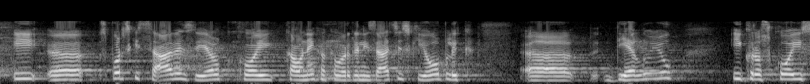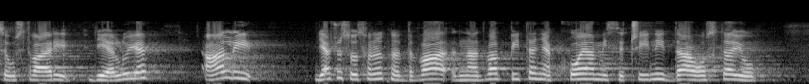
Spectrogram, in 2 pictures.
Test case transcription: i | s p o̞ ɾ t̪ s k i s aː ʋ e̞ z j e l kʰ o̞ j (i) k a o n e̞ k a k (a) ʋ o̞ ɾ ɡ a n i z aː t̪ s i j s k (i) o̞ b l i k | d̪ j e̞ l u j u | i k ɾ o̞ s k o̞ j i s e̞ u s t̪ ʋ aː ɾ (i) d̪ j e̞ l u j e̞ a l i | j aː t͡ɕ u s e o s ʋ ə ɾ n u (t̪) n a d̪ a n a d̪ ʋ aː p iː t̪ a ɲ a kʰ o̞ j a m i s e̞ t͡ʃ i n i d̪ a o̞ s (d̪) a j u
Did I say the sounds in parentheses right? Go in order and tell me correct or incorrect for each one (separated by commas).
correct, correct, correct, correct, correct, incorrect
